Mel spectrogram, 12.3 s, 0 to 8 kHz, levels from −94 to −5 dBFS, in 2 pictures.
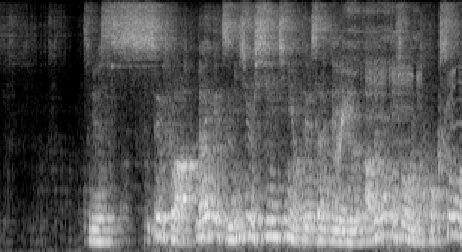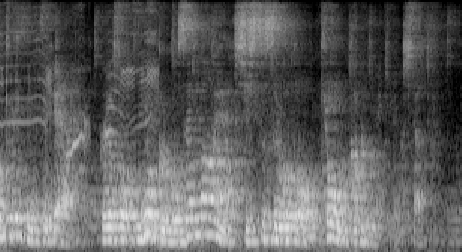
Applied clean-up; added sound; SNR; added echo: neural separator model SepFormer DNS4.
